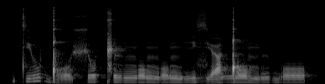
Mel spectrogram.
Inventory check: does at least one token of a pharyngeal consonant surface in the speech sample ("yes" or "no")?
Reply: no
